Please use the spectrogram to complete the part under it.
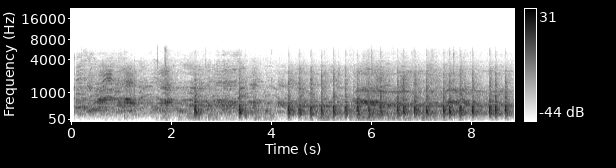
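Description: A crowd of football fans chants in a stadium.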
